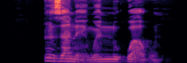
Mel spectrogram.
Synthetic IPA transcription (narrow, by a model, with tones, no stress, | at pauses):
n̩˦za˦ne˨ŋʷe˦n̩˦nu˦kʷu˦a˨kʷʊ˦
